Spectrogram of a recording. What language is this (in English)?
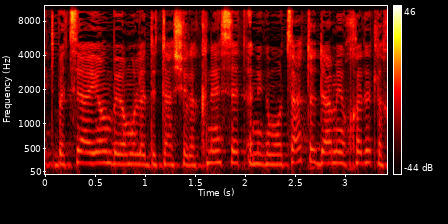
Hebrew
